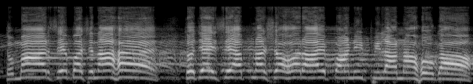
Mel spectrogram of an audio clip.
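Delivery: loud, insistent sermon cadence; rhythmic exhortation from the pulpit; full-force preaching. Acted. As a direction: drive each duty home to the crowd.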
